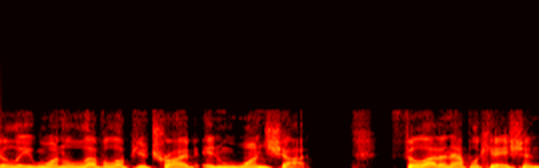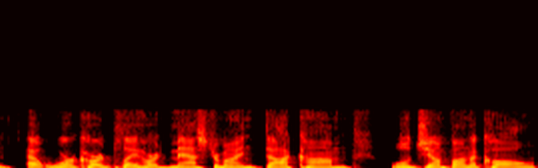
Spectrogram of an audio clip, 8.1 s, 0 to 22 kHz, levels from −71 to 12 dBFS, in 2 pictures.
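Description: Nothing stood out on listening to this speech, which comes across as ordinary wideband telephone audio carried by G.722 coding at 64 kbit/s.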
